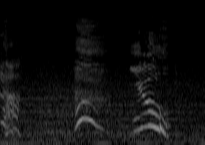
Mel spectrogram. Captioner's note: gasp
